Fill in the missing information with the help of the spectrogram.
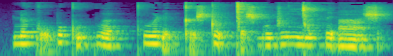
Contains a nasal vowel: yes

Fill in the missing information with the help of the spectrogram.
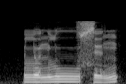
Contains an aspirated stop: no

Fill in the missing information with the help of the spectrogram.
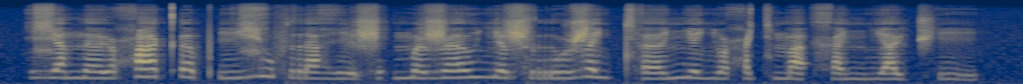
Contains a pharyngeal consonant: yes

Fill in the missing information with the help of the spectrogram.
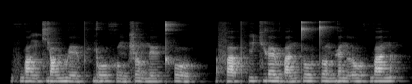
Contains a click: no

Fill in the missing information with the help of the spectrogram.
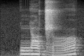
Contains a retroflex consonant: yes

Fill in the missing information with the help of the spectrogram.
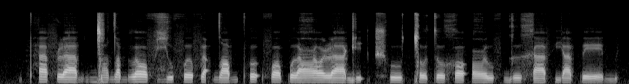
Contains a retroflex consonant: yes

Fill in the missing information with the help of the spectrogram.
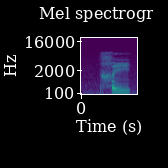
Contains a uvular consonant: yes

